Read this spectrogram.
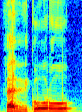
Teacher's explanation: هكذا انتقلنا من الفاء المفتوحه الى الذال لانه لدينا همزه وصل الكاف والراء مضمومه الشفتين فيها وفي الواو والراء انتبه انها مفخمه لماذا لانها مضمومه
